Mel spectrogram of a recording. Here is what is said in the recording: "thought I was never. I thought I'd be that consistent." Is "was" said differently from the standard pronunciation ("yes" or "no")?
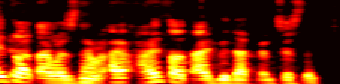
no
